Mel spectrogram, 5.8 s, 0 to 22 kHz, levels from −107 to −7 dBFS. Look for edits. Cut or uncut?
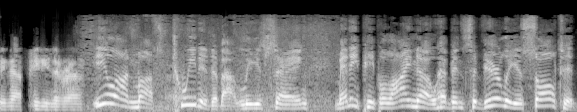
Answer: cut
